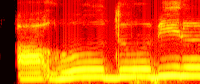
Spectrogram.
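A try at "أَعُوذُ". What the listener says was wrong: ahu, au, au. Kenapa jadi ahu? Ahu, jangan ahu. Au, alif dan ain. Au.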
